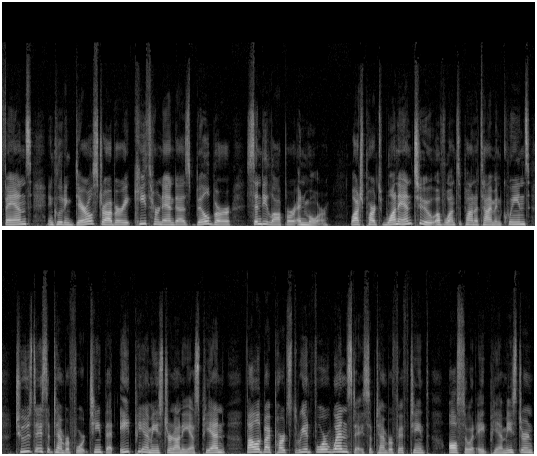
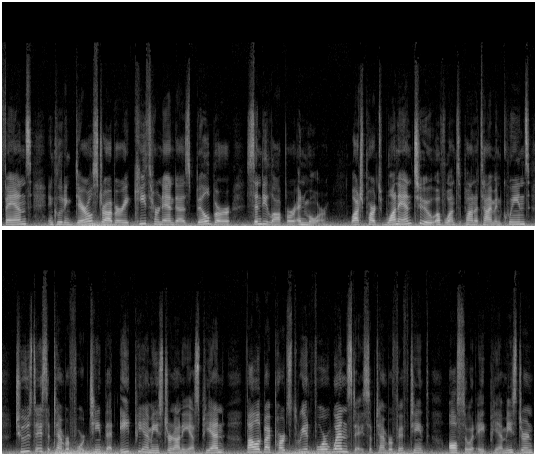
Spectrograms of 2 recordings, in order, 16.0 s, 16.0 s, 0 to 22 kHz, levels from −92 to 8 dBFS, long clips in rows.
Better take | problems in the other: first | wind noise on the microphone; occasional gusts; 20 dB below the speech

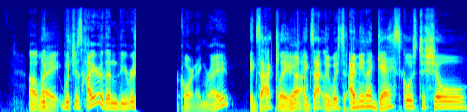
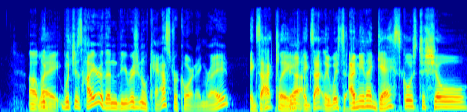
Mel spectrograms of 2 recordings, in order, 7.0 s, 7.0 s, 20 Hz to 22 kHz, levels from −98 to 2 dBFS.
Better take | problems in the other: second | audio cutting out; at 2 s for 0.5 s

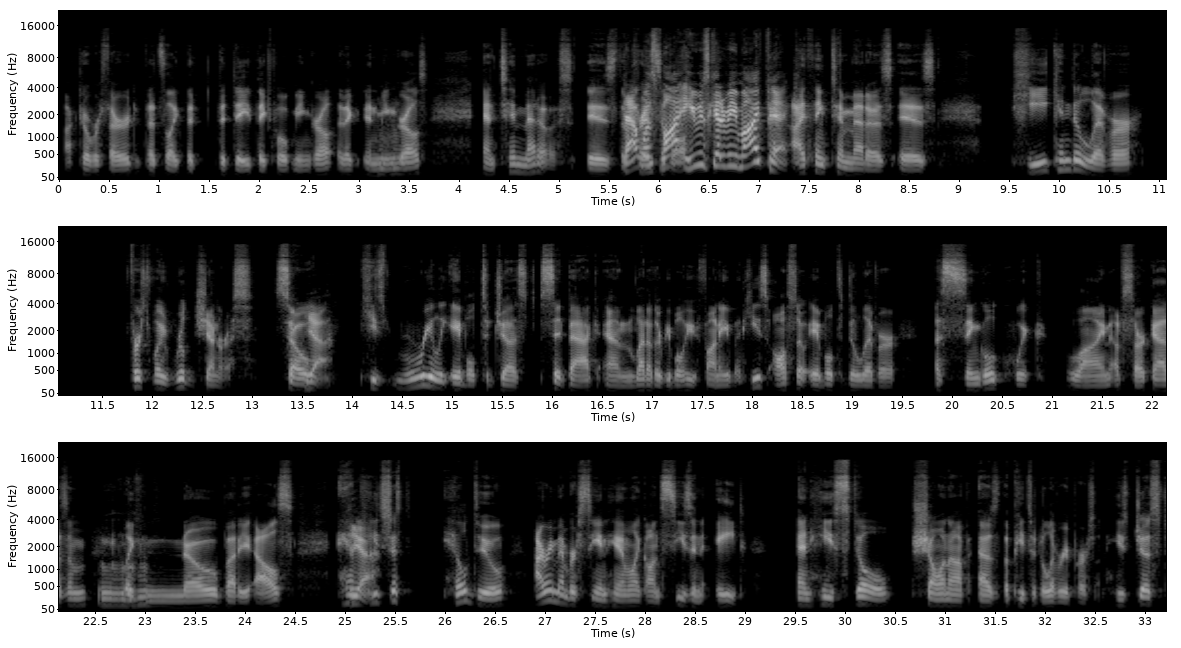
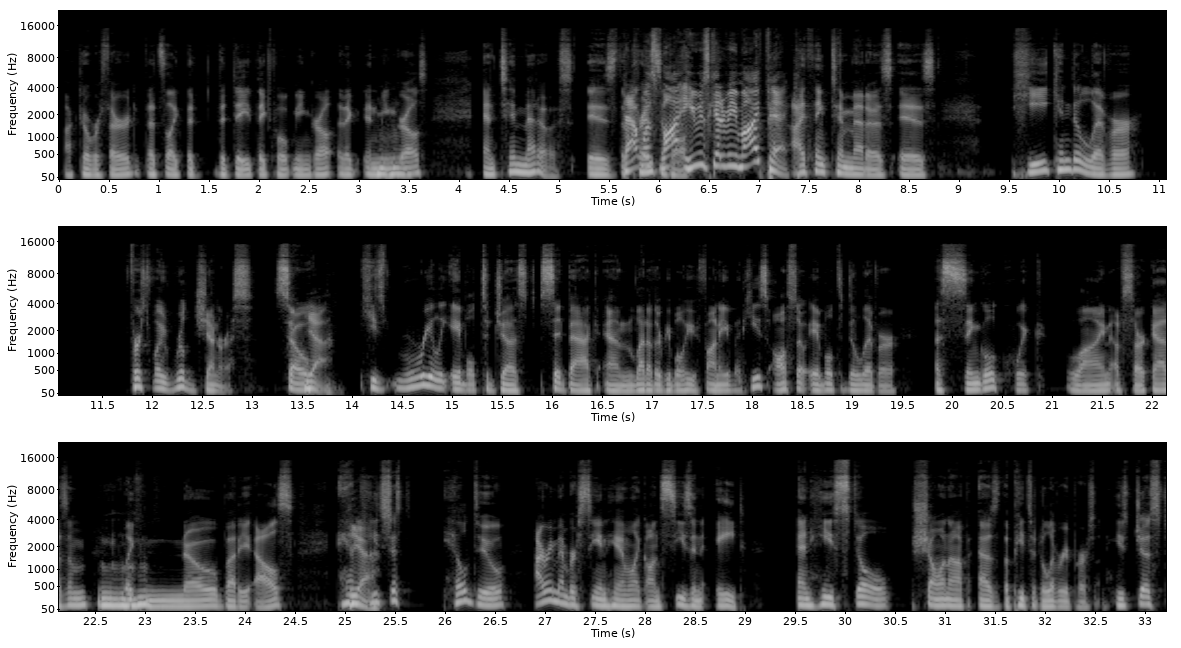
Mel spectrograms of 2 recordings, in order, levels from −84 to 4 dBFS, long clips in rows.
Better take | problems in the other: second | thin; very; fading below 300 Hz

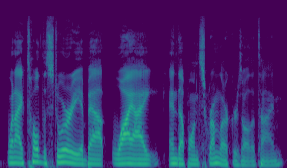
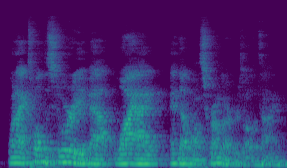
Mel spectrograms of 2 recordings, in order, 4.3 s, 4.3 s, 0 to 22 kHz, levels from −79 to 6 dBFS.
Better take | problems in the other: first | room echo; noticeable; dies away in 0.6 s // off-mic speech; far

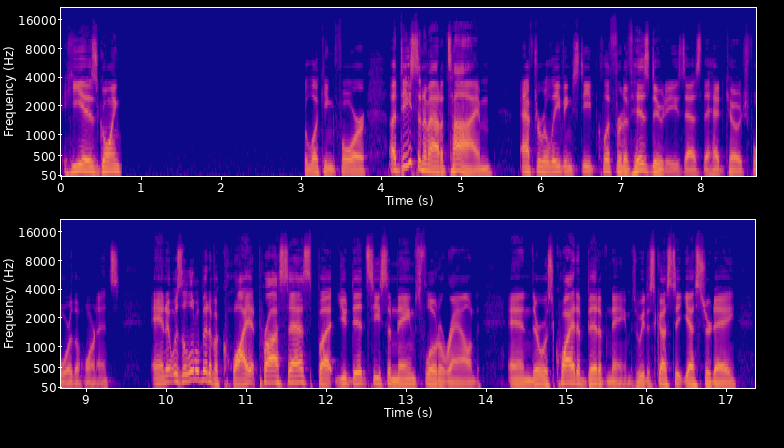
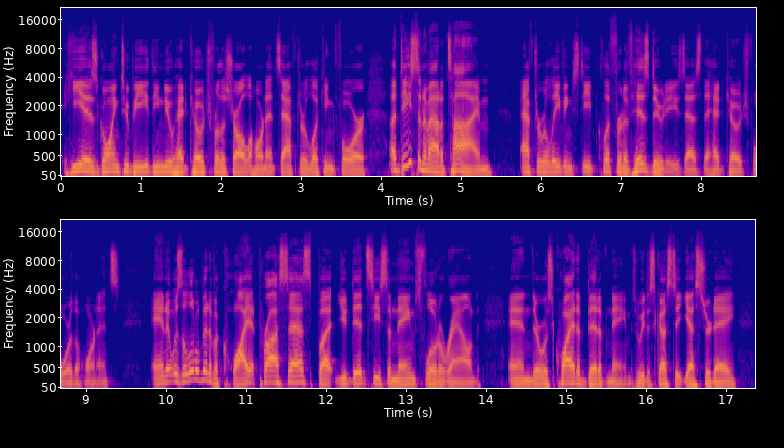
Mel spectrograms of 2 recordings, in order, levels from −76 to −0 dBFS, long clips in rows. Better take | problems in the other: second | audio cutting out; at 1 s for 2.5 s

